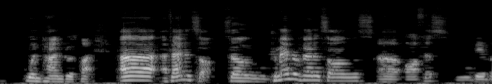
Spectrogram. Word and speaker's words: Avanswell: it, and I've got to remember how I pronounced it. Avanswell. Avanswell. That's what it was. It was Avanswell.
